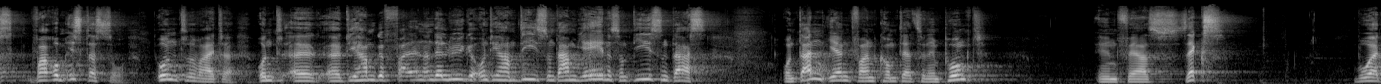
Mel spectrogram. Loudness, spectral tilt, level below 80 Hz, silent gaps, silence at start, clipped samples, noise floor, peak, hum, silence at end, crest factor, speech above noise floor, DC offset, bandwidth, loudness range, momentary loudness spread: -21 LUFS; -3 dB/octave; -64 dBFS; none; 0 s; under 0.1%; -59 dBFS; -2 dBFS; none; 0 s; 20 dB; 37 dB; under 0.1%; 17.5 kHz; 2 LU; 12 LU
